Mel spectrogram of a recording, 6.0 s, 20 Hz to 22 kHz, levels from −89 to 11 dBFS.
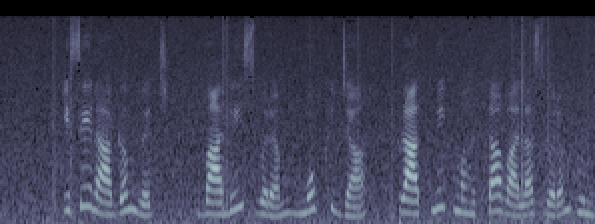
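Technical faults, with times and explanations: No technical faults can be heard anywhere in the clip. Background noise from the room sits under the speech, about 15 dB below it, as part of the recording itself.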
